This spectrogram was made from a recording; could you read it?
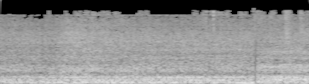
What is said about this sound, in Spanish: Un sonido que parece sacado de una escena de una película de acción. Una película de narcos. Escucha. Una goma está pasando por debajo del puente de Alamillo. Otra más.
